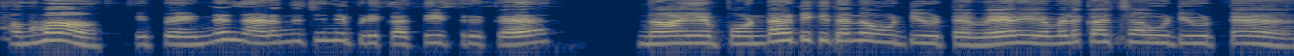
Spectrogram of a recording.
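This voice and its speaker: A woman's voice: medium pitch, fairly quick, a bit bright, no room sound, lightly acted. A woman voicing a young husband, tender to his wife and firm with his mother, in a family cartoon. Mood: warning. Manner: warning, insistent, affectionate to wife. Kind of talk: cartoon voice acting.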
